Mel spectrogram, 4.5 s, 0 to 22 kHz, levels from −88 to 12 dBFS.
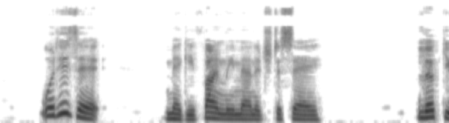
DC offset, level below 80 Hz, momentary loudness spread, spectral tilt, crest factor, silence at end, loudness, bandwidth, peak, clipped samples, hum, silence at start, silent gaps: under 0.1%; -66 dBFS; 10 LU; -6 dB/octave; 16 dB; 0 s; -19 LUFS; 17 kHz; -4 dBFS; under 0.1%; none; 0.4 s; 3.65-3.70 s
